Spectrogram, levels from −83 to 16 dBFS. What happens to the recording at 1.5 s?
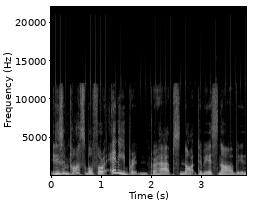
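Resampler restarted on every block: at 1.5 s the speech carries one of a steady run of ticks present through the whole clip, with 1.5 s falling right on a block boundary. The upsampling, consistent with a 24 kHz to 48 kHz conversion, was done in separate 100 ms blocks, so at each edge the converter lacked the true neighbouring samples and left a small error. The result is a tick every 0.1 s, a 10 Hz pattern heard whenever speech is present.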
